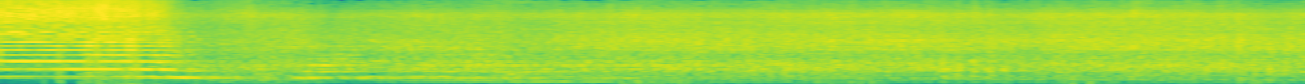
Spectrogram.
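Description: Passenger coaches rush past at speed, rumbling over the rails.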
